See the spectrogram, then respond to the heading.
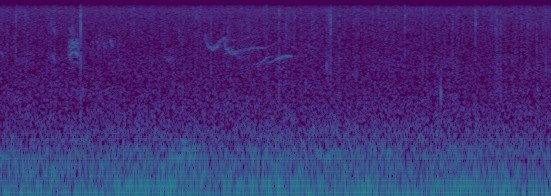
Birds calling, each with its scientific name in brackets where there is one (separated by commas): Warbling White-eye (Zosterops japonicus), Hawaii Amakihi (Chlorodrepanis virens)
